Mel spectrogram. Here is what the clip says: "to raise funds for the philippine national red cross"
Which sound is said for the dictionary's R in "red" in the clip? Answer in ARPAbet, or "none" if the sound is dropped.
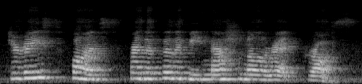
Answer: R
